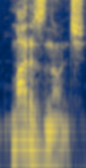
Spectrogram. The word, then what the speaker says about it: marznąć: There are some very rare cases of R and Z not forming Rz, but you'll probably never encounter them and I can only think of one example, Marznąć.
